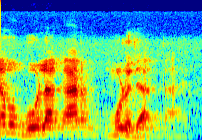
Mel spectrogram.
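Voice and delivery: normal talking voice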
